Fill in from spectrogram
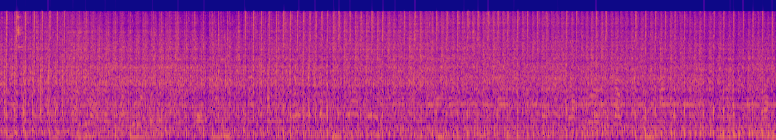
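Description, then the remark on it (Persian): A sugarcane press machine's engine, powered by a generator, runs steadily with a loud, dense mechanical rattle and rapid pulsing throb that continues without pause throughout. “این ماشین چالان شد.”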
